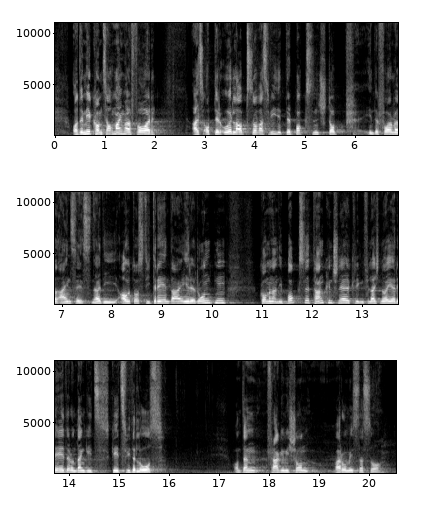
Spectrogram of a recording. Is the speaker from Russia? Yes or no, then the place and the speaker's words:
no; Switzerland; oder ich als Schweizer, dass ich immer so in die Schweiz blicken konnte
